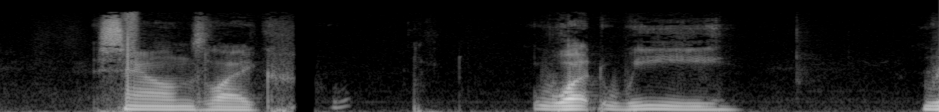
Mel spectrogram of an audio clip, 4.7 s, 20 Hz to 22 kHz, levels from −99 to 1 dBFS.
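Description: From 0.61 to 0.70 s, a brief swish of static washes over the speech: a wireless microphone noise hit, where the FM radio signal faded as reflections cancelled and receiver noise rose. At 1.47 to 1.58 s, the speech drops into a soft-edged silent hole about 110 ms long. This is AAC frame loss with muting: the lost frames were decoded as zeroed spectrum, and the overlapping windows faded the sound out and back in. Throughout, the speech carries a faint graininess, likely from light low-delay AAC compression.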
